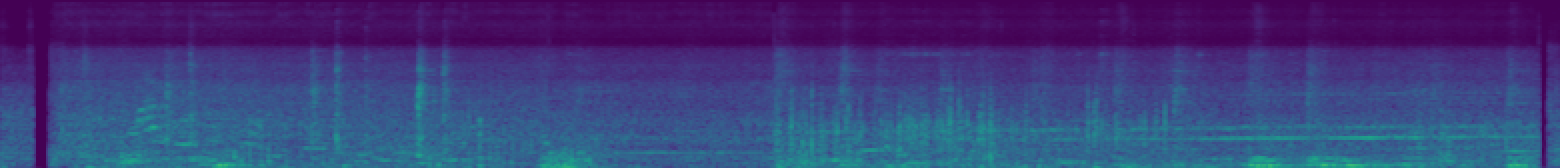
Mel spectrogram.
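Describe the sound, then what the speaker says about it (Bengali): A local passenger train running from Sealdah toward Namkhana rumbles along steadily with wheel clatter and occasional squeals heard from inside the carriage, while passengers talk faintly in the background. "পর আমাদের ট্রেন শিয়ালদা থেকে ছেড়ে দিল নামখানার দিকে"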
